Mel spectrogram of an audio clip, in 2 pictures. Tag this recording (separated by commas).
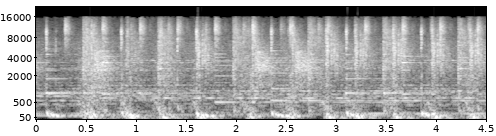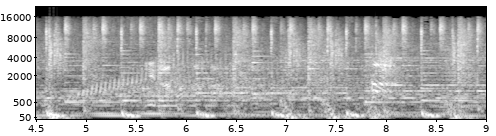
Music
